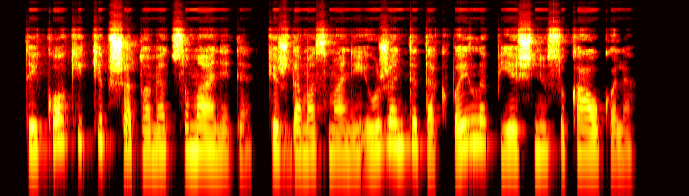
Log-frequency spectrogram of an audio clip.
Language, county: Lithuanian, Telšiai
